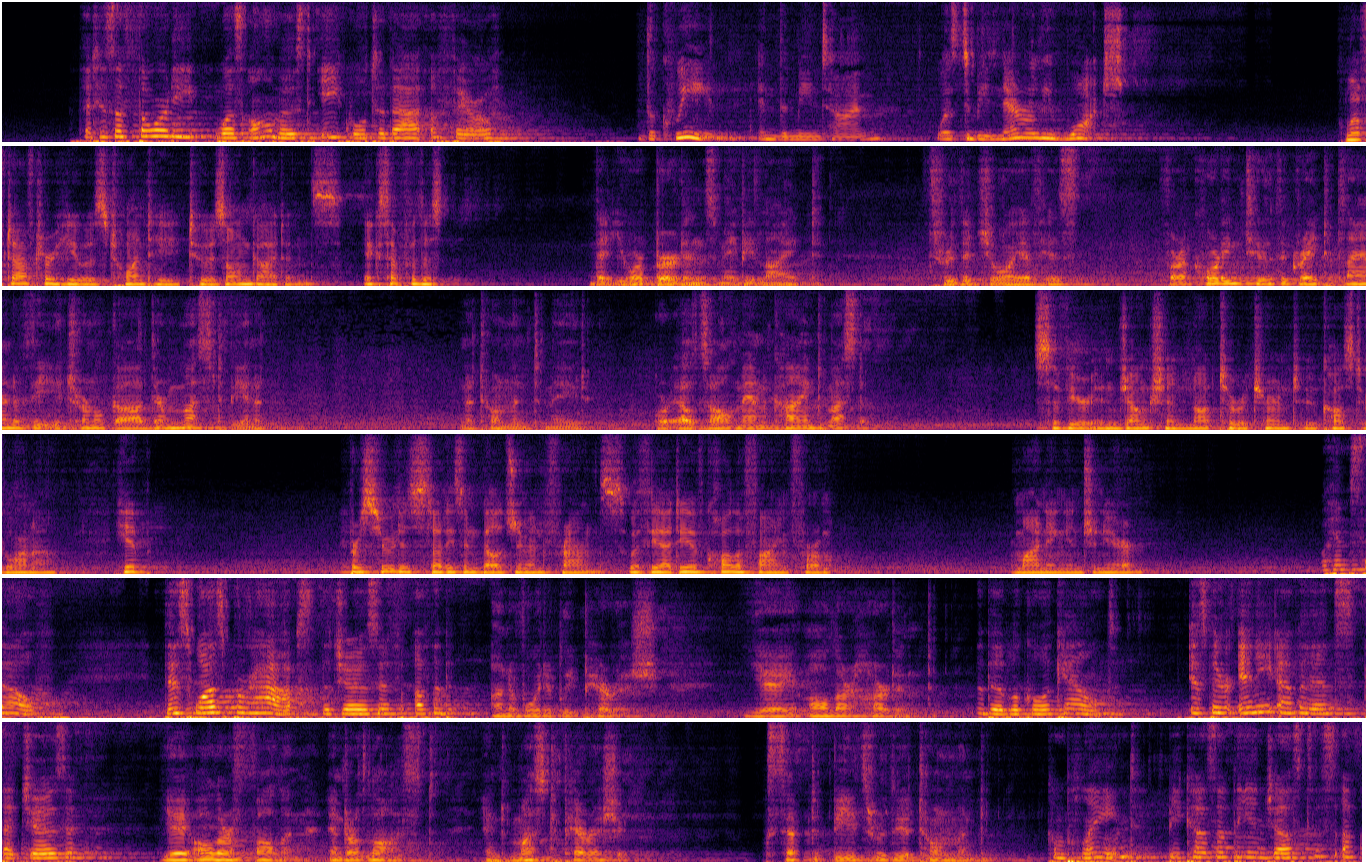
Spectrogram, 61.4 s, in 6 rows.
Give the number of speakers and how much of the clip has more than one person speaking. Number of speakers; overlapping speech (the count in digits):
4, no overlap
